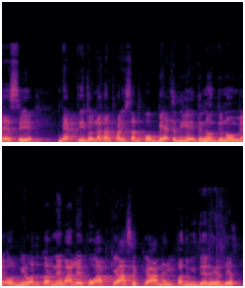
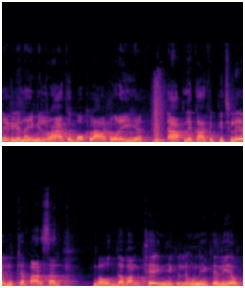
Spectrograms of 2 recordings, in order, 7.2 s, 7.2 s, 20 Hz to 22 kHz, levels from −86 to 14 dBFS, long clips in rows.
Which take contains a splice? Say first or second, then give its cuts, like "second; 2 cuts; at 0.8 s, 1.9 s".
second; 1 cut; at 2.5 s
